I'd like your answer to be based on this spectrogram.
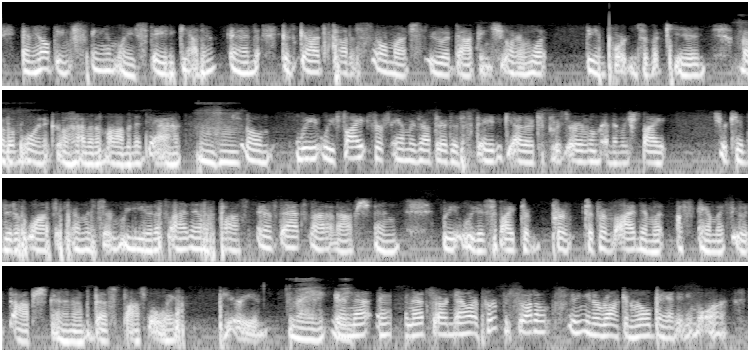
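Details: Adult male former rock lead singer with diagnosed spasmodic dysphonia, involuntary spasms of the muscles around the larynx, which left him unable to sing; spasmodic dysphonia.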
